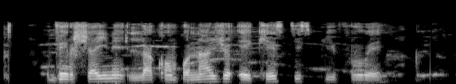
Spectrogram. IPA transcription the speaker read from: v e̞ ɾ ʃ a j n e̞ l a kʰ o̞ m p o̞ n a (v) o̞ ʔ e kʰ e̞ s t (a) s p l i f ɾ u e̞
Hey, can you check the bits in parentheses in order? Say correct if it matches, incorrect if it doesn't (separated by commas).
incorrect, incorrect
